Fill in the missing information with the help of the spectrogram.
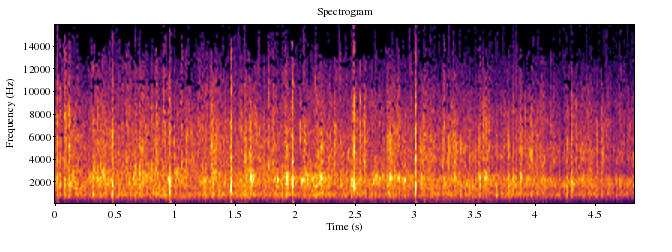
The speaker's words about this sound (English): Okay, why don't we give a round of applause for what Christ is going to do in their life. There's four.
